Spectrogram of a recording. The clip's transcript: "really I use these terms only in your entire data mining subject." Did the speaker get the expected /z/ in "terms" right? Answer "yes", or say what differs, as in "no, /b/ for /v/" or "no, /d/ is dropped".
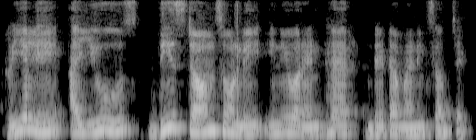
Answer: no, /s/ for /z/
